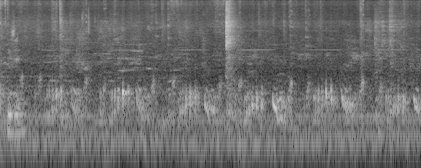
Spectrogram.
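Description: Cream-coloured Iranian pigeons, a female among them, coo in repeated soft throaty bursts close by. Faint chirps and some background voices sit underneath.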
